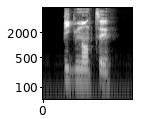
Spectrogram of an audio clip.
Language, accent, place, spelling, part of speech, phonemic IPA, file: French, France, Lyon, pigmenter, verb, /piɡ.mɑ̃.te/, LL-Q150 (fra)-pigmenter.wav
- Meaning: to pigment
